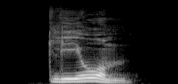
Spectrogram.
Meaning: glioma
- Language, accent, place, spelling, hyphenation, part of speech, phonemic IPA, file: German, Germany, Berlin, Gliom, Gli‧om, noun, /ɡliˈoːm/, De-Gliom.ogg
